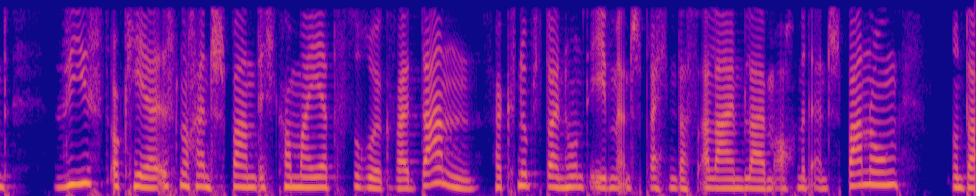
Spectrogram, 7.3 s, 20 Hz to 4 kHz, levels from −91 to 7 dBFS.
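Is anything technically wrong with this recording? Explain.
No, nothing technically wrong turns up anywhere in this speech recording.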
